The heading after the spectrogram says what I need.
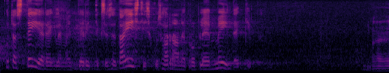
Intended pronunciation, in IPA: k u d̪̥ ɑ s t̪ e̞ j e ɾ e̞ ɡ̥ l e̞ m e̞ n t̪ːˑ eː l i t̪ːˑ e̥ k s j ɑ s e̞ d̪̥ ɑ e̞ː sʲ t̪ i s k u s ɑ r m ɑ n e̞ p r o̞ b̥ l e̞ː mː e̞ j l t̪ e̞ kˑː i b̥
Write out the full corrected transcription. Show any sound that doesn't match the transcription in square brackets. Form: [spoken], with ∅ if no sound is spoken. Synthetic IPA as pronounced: k u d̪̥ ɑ s t̪ e̞ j e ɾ e̞ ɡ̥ l e̞ m e̞ n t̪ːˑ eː [ɾ] i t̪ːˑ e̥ k s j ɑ s e̞ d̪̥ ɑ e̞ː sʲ t̪ i s k u s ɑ r [n] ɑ n e̞ p r o̞ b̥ l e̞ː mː e̞ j l t̪ e̞ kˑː i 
